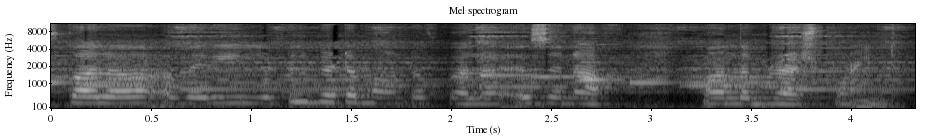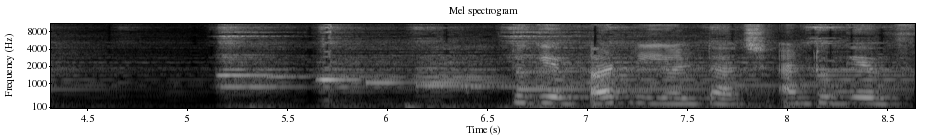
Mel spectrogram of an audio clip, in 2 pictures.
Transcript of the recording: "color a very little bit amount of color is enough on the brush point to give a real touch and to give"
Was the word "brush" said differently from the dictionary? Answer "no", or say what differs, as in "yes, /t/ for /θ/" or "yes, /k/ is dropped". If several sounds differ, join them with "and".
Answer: no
